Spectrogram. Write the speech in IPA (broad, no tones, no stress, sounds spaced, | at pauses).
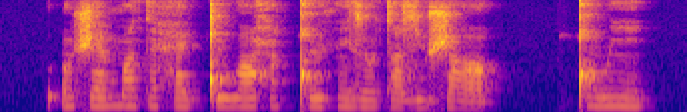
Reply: ʔ õ ʃ æ m ɑ̃ t æ̃ h æ y̯ ǃ y w ɑ ħ ɑ̃ ǃ ø θ ĩ z õ t ɑ z y ʃ ɑ | ǃ õ β ĩ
